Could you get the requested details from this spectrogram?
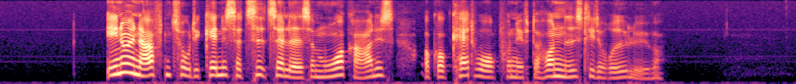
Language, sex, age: Danish, female, 36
